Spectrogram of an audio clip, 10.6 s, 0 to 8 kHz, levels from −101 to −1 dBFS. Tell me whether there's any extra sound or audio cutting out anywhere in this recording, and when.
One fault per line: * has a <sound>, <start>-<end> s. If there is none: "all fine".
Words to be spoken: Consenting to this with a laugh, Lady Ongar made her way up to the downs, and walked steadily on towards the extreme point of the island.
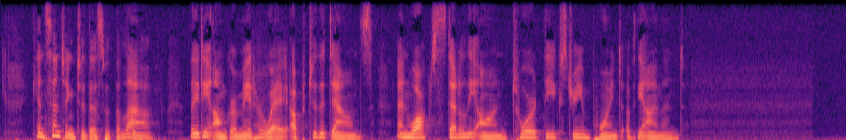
all fine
